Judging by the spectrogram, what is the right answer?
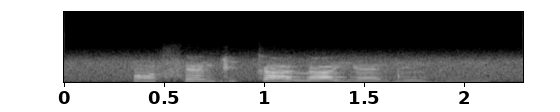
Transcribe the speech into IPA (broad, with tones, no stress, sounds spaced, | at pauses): k ɔ̃˧ s ɛ̃˦ ɡ i˦ k a˦˨ l a˧ j ɛ̃˨ d ĩ˧ b i˨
